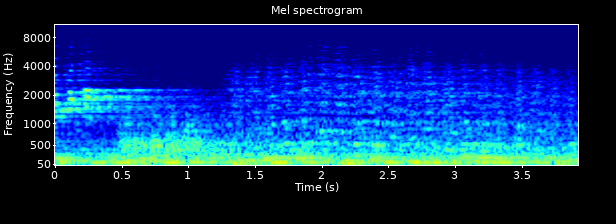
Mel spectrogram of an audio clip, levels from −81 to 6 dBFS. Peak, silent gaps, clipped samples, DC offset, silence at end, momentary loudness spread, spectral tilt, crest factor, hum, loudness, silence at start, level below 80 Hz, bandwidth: -20 dBFS; none; under 0.1%; under 0.1%; 0 s; 3 LU; -8.5 dB/octave; 12 dB; none; -34 LUFS; 0 s; -42 dBFS; 6.8 kHz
